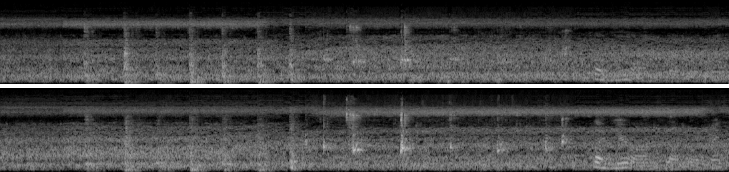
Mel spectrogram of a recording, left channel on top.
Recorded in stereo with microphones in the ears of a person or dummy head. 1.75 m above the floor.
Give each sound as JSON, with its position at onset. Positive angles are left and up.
{"t": 0.8, "sound": "running footsteps", "side_deg": 55, "distance_m": 4.5}
{"t": 3.0, "sound": "a running tap", "side_deg": -60, "distance_m": 7.5}
{"t": 5.9, "sound": "a woman speaking", "side_deg": -75, "distance_m": 1.8}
